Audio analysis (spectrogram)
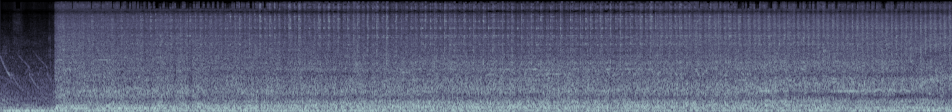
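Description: A combine harvester's engine runs in a rice field with a loud, constant, rattling drone close by, steady from start to finish, and no voices.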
